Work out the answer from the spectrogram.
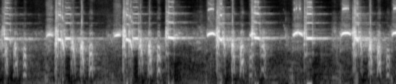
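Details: Grey francolin calling, a local desi bird: loud, ringing, harsh notes in quick bursts, with a steady high whistle-like tone running underneath and repeating roughly every second across the clip.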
